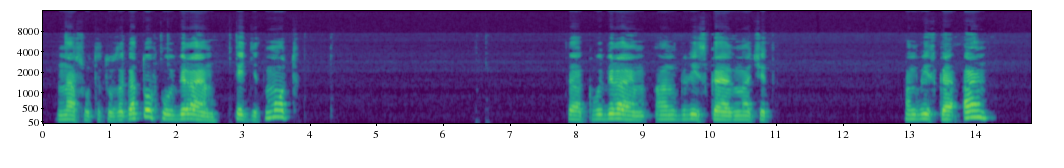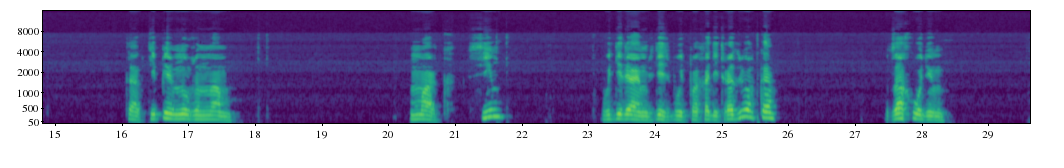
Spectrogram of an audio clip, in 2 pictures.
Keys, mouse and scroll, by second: 0.4 click, 1.8-2.9 drag, 3.9 middle click, 6.4 click, 18.1-21.8 drag, 22.4 middle click, 25.4 KP_7.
